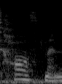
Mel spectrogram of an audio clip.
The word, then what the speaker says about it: Hoffman: It's Hoffman, not Huffman.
